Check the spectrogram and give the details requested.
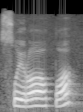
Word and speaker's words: صراط: For example, in Surah Al-Fatiha, when we say صراط الذين أنعمت عليهم, we should make sure that we are pronouncing صراط with the heaviness that it possesses.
